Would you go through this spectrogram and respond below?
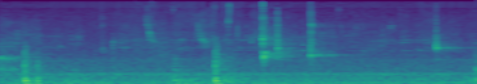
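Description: A spoon mixes a thick sauce for slow cooker brisket, making scattered clinks and scrapes against the bowl with soft wet squishes between them, close and fairly quiet.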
